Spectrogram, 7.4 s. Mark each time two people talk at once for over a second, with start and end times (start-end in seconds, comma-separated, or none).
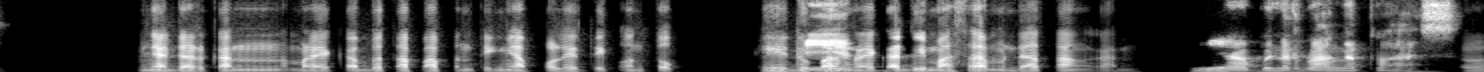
none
